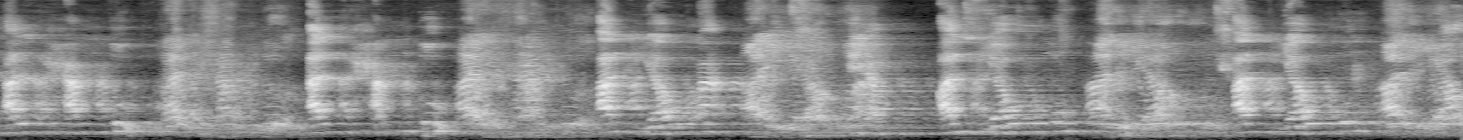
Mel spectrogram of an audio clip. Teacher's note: حروف قمریہ سے پہلے آئے گا تو اس کو ظاہر کر کے پڑھیں گے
